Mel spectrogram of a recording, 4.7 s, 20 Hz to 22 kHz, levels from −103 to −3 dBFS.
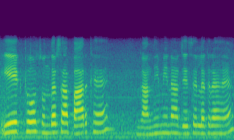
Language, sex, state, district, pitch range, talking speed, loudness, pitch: Hindi, female, Odisha, Sambalpur, 215-255 Hz, 155 wpm, -16 LUFS, 230 Hz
